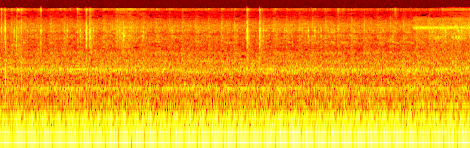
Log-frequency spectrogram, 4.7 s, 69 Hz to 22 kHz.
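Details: Petrol engine in a Honda idling steadily with a low, even hum, RPM settling down toward 700 after cleaning cured an erratic, rough high idle.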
